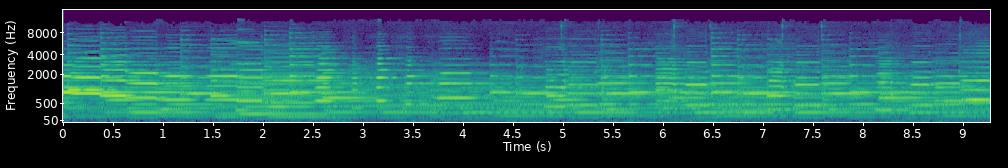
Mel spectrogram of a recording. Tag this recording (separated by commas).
Clarinet, playing clarinet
